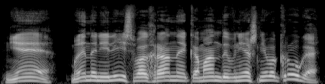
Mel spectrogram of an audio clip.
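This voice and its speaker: A man voicing a loud, brash male half-orc mercenary who shouts over the wind in an audiobook. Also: high-pitched, expressive, moderate pace, clear, resonant tone, no echo, studio quality. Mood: hollering. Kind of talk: audiobook character reading.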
